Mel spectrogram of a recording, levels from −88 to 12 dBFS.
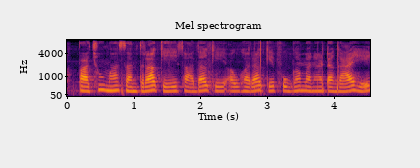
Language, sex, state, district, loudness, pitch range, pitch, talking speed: Hindi, female, Chhattisgarh, Raigarh, -19 LUFS, 190-210 Hz, 195 Hz, 170 wpm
